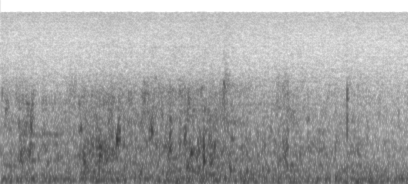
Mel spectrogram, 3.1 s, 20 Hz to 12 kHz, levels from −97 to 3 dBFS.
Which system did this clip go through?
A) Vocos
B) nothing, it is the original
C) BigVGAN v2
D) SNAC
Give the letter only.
A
